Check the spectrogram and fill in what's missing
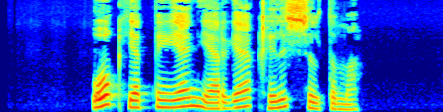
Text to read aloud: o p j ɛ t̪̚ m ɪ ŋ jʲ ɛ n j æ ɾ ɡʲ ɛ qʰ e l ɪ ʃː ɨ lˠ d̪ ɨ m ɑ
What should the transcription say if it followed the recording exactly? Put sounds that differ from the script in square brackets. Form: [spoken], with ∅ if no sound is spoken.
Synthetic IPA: o [q] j ɛ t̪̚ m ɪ ŋ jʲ ɛ n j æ ɾ ɡʲ ɛ qʰ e l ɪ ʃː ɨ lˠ [t̪] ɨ m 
